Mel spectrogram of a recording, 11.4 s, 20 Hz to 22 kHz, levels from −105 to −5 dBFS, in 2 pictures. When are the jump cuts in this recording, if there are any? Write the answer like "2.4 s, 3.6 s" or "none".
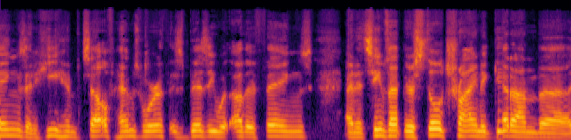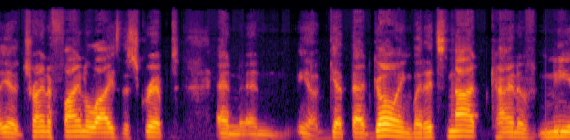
none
